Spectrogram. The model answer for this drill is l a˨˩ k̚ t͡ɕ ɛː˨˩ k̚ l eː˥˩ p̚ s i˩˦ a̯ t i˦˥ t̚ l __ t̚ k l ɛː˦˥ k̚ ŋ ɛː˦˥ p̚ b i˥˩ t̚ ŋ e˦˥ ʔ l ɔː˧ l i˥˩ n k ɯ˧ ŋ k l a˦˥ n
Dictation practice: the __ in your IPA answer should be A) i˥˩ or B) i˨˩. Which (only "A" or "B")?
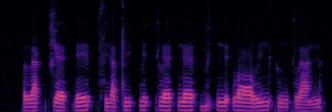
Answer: A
